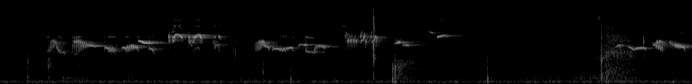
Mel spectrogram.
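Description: A common blackbird sings a run of fluty, warbling phrases, clear, with brief pauses between phrases and a faint low hum underneath; no one speaks.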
